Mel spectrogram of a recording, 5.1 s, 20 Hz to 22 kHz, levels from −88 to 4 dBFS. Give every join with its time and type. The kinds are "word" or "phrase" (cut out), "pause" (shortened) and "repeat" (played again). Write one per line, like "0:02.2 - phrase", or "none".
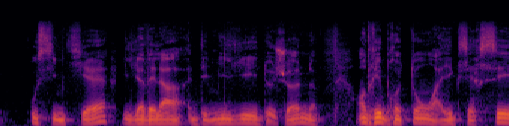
0:01.1 - pause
